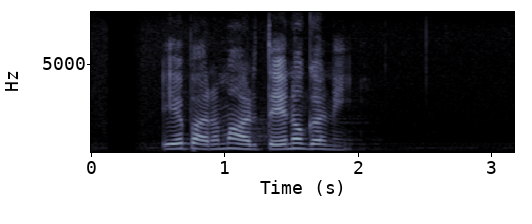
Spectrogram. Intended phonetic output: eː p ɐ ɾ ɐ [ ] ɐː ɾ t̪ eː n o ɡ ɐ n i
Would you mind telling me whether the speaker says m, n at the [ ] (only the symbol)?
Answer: m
